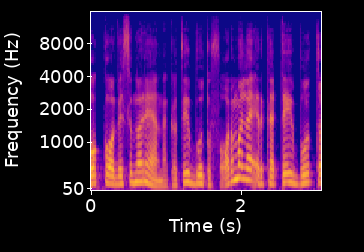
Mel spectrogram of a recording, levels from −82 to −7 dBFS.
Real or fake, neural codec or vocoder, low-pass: fake; codec, 32 kHz, 1.9 kbps, SNAC; 14.4 kHz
